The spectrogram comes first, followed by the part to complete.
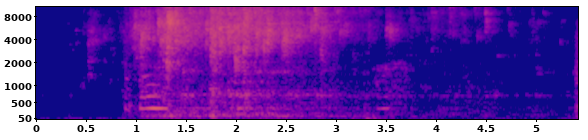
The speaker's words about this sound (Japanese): では頭から洗いましょう。髪を濡らしますので目を閉じていてくださいね。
